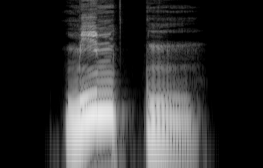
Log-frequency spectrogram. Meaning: inflection of mimen: 1. first/third-person plural preterite 2. first/third-person plural subjunctive II
- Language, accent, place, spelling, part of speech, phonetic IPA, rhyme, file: German, Germany, Berlin, mimten, verb, [ˈmiːmtn̩], -iːmtn̩, De-mimten.ogg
